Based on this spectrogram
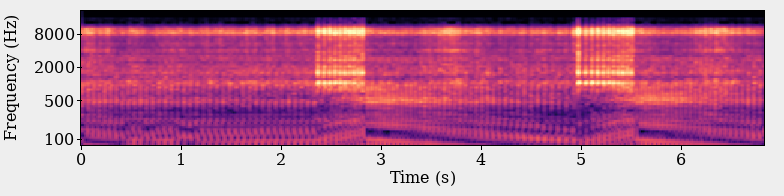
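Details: Chinese 10 hp Yanmar-clone single-cylinder diesel on its first start, freshly mounted to a frame, idling with a quick, even, steady thump and no misses or knocks; runs smoky but clean and healthy, though it vibrates the rear fenders.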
